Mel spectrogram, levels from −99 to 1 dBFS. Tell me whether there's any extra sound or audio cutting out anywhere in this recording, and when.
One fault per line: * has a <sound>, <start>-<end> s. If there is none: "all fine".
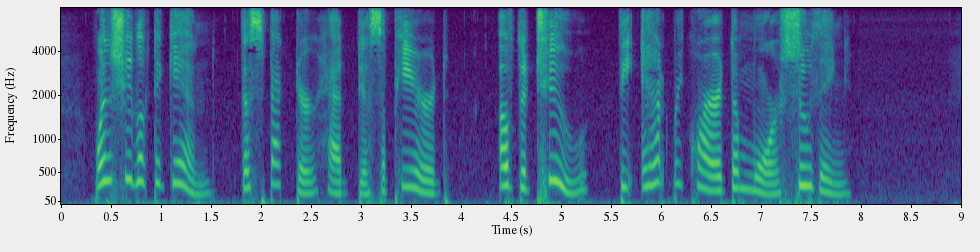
all fine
